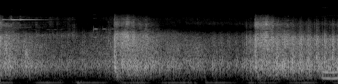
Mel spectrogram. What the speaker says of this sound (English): I'm just shooting everything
